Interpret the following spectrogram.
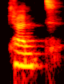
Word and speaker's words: can't: and the word can't they do not pronounce the T very clearly can't no they say he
